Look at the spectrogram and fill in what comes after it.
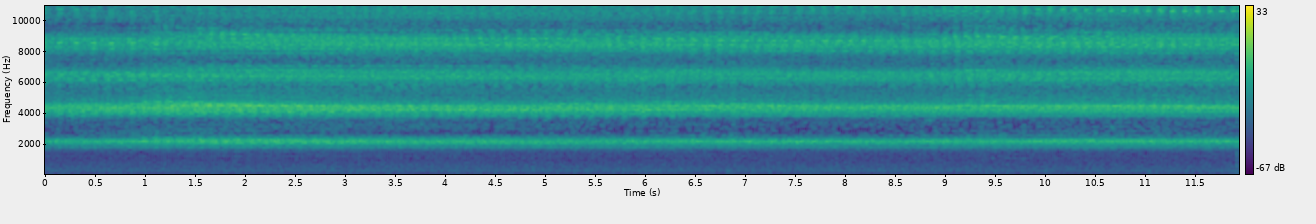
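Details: A massed higurashi cicada chorus produces an unbroken, metallic, tonal whine with stacked overtones and a quick rhythmic flutter near four beats a second, swelling slightly early then staying steady; nothing else audible.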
